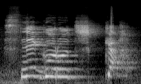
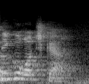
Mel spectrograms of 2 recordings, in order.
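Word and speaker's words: Снегурочка: Snegorochka. Snegorochka. Vodka. Ouais. Oh, vodka, c'est la même chose. Snegorochka. Tania m'a dit qu'il faut bien prononcer le tchka.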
